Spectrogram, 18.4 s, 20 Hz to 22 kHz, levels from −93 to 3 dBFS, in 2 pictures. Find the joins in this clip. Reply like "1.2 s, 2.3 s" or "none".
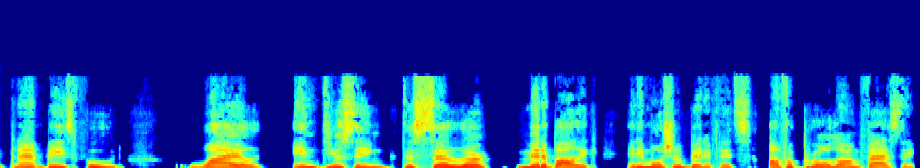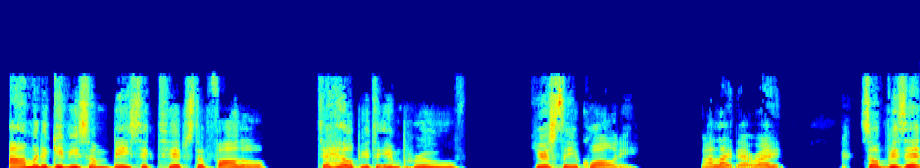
9.1 s, 16.2 s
